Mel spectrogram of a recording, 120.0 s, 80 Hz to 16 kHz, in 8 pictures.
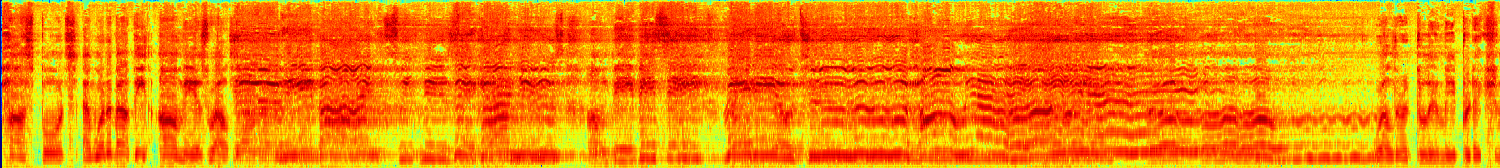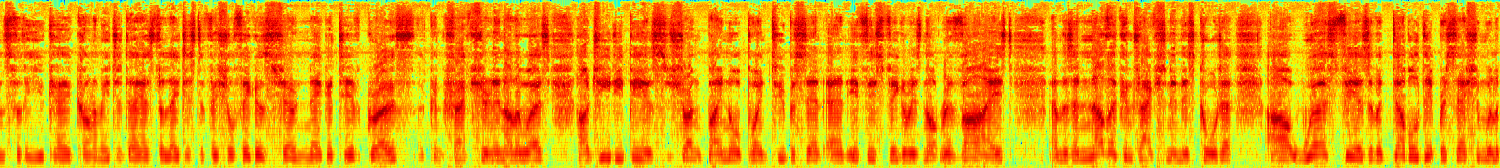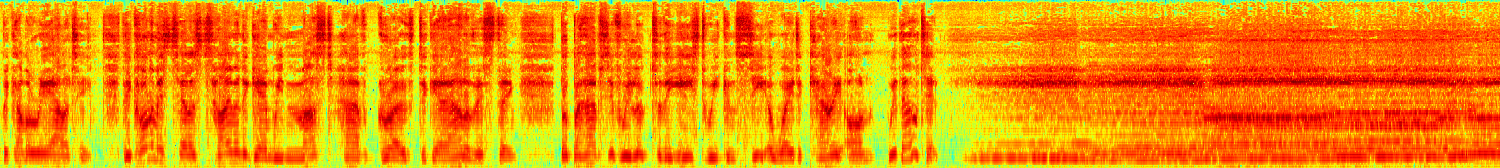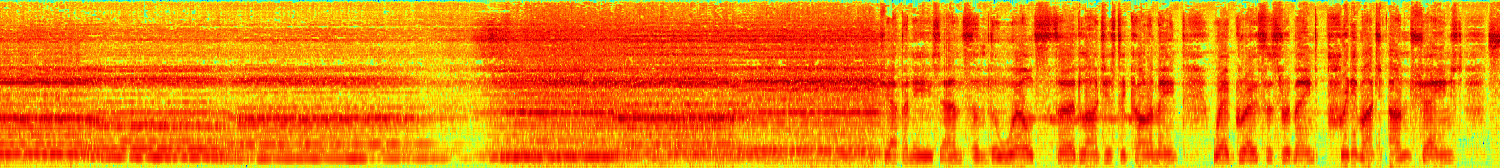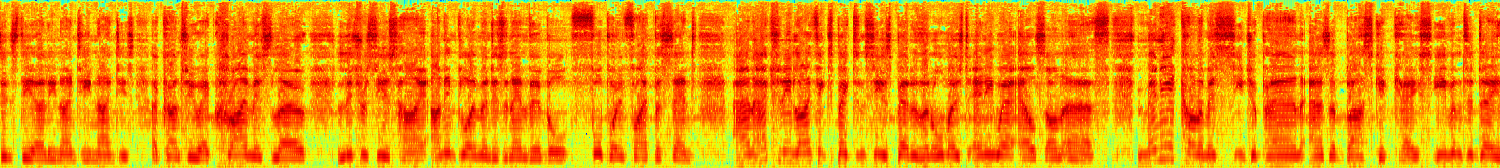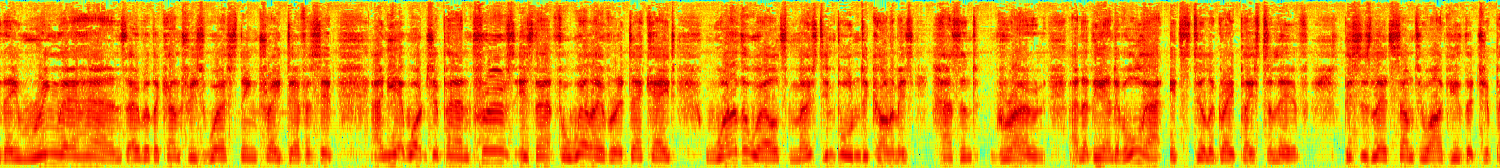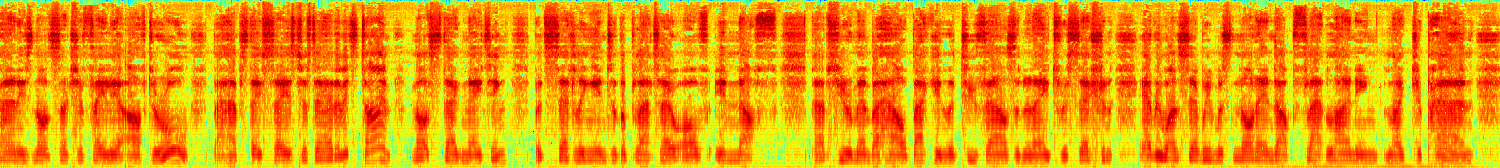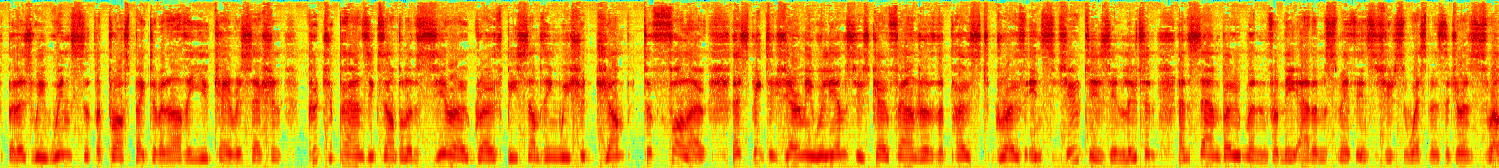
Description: I was on the Jeremy Vine show today on Radio 2 to talk about post growth economics. The production team had come across my article on Japan, and got me in to talk about whether growth is actually necessary in an economy.
growth-debate-radio-2.mp3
